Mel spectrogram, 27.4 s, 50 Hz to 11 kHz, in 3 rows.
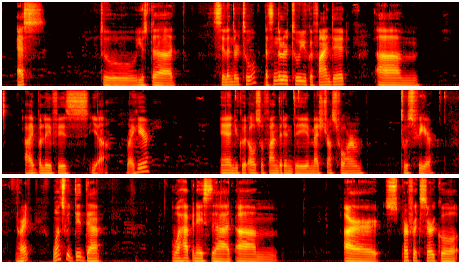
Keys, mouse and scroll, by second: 10.8 click, 15.0 click, 17.9 click.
